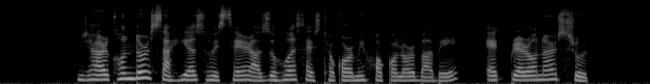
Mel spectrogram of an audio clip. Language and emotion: Assamese, neutral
